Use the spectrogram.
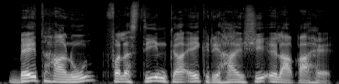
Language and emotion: Urdu, neutral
